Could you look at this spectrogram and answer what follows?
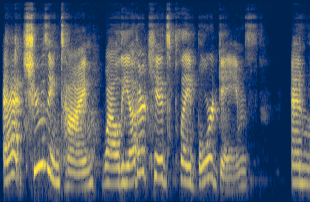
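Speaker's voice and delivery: lively picture-book read-aloud; reading to children. Acted. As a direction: read it out to the class like a storybook. Teacher reads picture book to class.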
